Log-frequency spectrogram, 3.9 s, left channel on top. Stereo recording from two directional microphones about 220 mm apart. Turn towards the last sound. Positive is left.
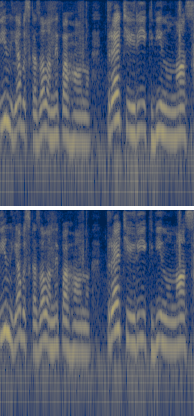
turn(degrees=-20)  # may be behind; listen again after turning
